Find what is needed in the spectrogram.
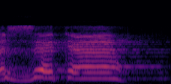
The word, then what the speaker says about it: الزكاة: مثلا الاصطلاحي الصلاة، يعني هنا نجد الواو لا ننطق بها، الواو لا ننطق بها، هي الواو مرسومة. الزكاة، يعني أين الواو في اللفظ، يعني لا يوافق اللفظ الخط. مثلا السماوات، يعني هنا لا توجد الألف بين الميم والواو في الخط، في خط المصحف.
